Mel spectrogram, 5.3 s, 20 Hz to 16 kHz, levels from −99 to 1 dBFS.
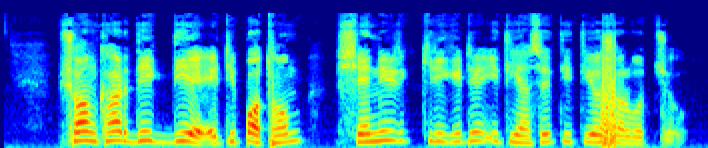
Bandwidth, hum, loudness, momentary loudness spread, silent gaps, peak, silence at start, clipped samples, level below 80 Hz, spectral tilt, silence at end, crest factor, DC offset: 11.5 kHz; none; -24 LUFS; 13 LU; none; -4 dBFS; 0.45 s; under 0.1%; -56 dBFS; -4.5 dB/octave; 0.2 s; 20 dB; under 0.1%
